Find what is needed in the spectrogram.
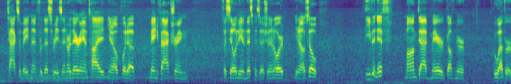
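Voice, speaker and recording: Noticeable background noise sits behind a man's voice. He speaks at medium pitch and a fairly quick pace. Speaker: real estate commentator. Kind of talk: casual talk to camera. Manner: fast.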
